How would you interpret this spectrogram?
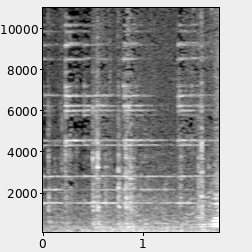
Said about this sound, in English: I'm a locomotive engineer here on the Robin Valley Railway.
